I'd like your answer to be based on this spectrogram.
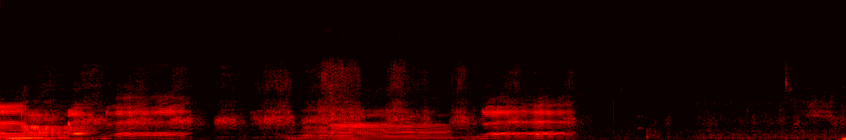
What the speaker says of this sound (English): These sheep are particularly sweet.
